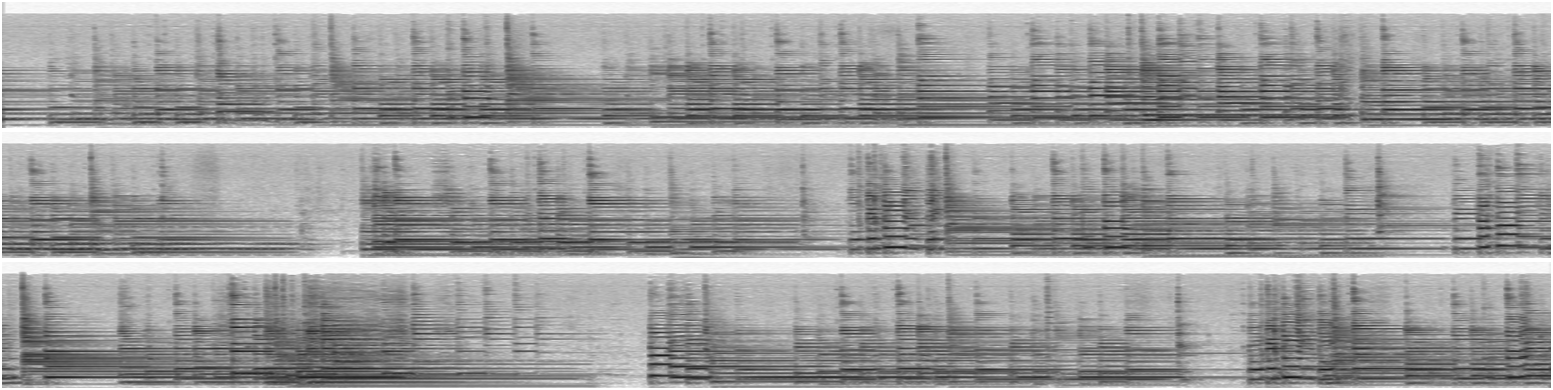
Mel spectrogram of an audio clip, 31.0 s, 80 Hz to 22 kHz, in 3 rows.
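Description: Solo flamenco guitar playing a rondeña in arpeggios, in the rondeña scordatura: sixth string tuned down a tone, third string down a semitone, capo at the first fret. The playing breaks off briefly about 12 seconds in and again about 25 seconds in.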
